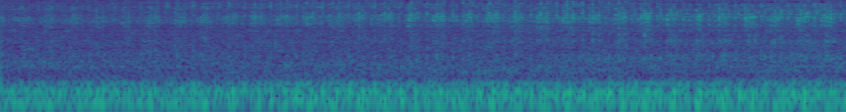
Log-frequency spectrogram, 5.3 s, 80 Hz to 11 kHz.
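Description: Classic American muscle car's V8 engine idling steadily, a low, even exhaust rumble heard close behind the car.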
